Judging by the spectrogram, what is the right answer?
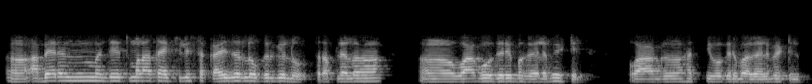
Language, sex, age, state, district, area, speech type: Marathi, male, 18-30, Maharashtra, Sangli, urban, conversation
